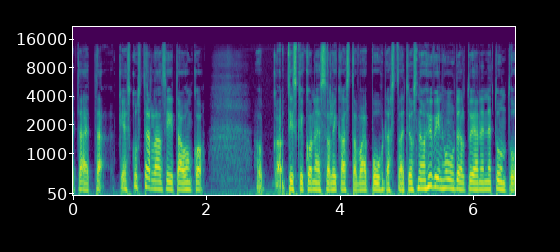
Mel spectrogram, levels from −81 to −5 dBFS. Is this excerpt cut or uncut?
uncut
